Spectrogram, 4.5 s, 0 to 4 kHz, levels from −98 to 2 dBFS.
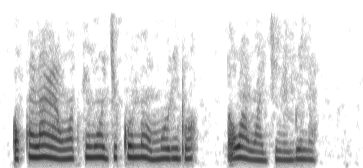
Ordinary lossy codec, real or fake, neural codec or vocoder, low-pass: none; real; none; 3.6 kHz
